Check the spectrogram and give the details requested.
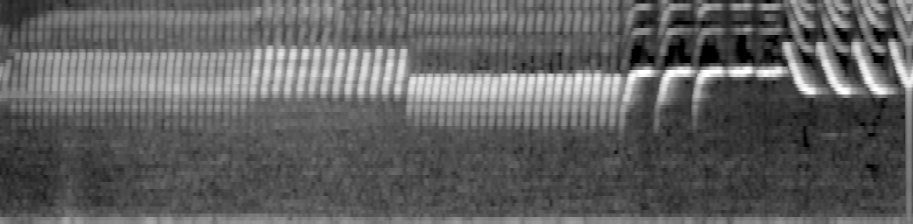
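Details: Song of a Belgian singing canary, presented as a voice to attract all canaries and train them: long fast rattling trills stepping between pitches, then a run of sharp repeated upsweeping whistles.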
